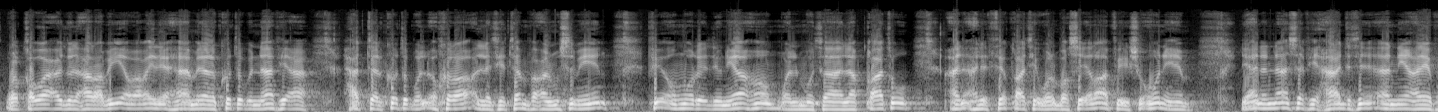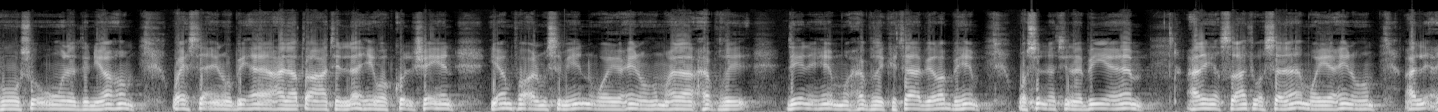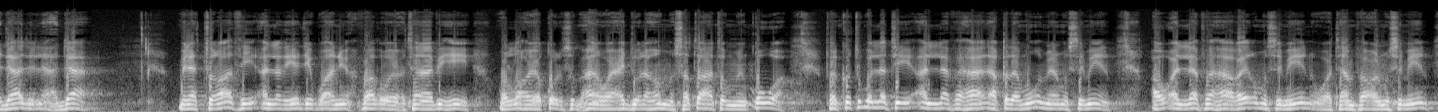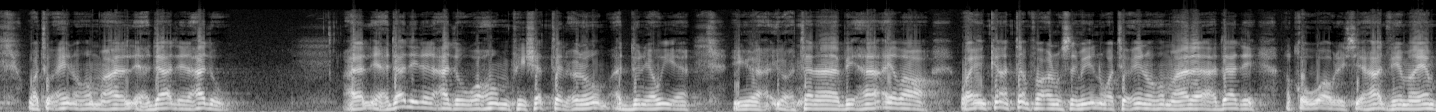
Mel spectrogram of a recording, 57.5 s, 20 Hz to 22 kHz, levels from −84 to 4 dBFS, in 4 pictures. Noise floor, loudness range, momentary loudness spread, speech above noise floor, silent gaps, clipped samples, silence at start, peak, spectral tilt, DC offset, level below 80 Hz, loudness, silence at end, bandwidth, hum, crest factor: -36 dBFS; 1 LU; 5 LU; 27 dB; none; 0.7%; 0.05 s; 0 dBFS; -6.5 dB/octave; 1%; -42 dBFS; -9 LUFS; 0 s; 14.5 kHz; none; 10 dB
